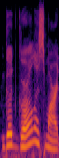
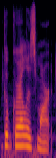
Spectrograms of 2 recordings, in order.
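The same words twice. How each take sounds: First: Good ends in a clear D sound. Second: Good ends in a G sound. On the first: "If you pronounce it slowly, you make a clear D sound" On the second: "when people say this phrase naturally ... it very often sounds like good girl"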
